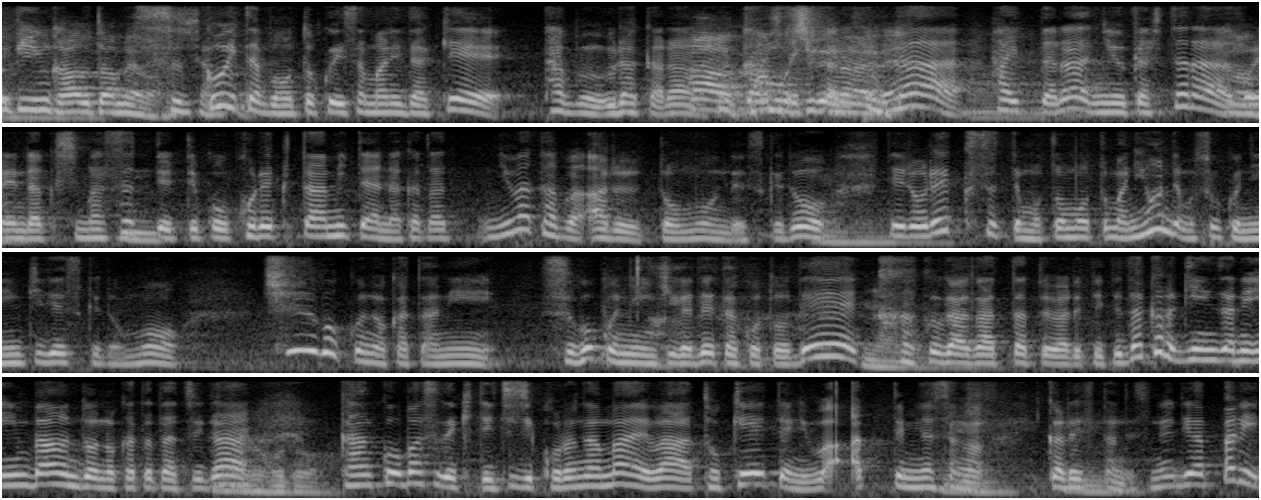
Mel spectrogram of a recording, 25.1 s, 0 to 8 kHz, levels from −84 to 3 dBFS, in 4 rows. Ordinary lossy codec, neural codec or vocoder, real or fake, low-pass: none; codec, 16 kHz, 6 kbps, DAC; fake; 7.2 kHz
